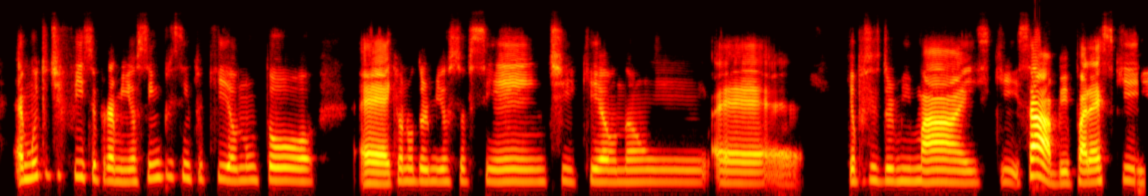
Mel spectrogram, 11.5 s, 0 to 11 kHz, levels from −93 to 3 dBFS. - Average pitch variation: No, narrow, 2.2 semitones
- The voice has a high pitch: No, medium, 170 Hz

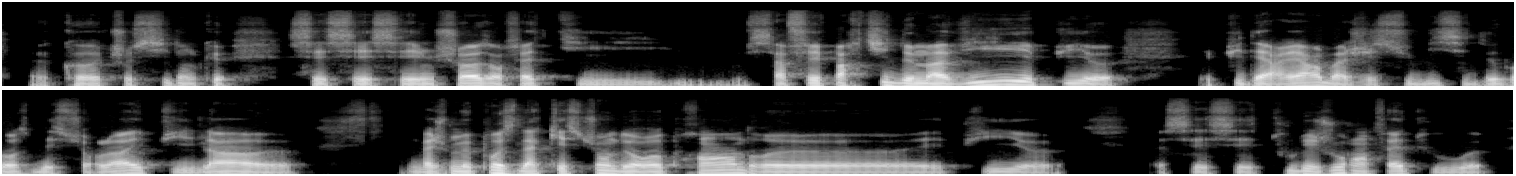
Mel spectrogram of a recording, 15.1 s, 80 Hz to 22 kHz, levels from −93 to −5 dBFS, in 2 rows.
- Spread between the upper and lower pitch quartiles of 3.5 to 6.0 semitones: No, average, 2.8 semitones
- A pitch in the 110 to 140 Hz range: No, very low, 85 Hz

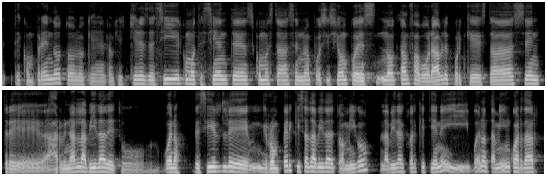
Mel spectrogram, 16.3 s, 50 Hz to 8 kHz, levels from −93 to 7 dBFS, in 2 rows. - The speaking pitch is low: Yes, low, 130 Hz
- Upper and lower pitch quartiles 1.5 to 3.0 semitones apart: Yes, narrow, 2.6 semitones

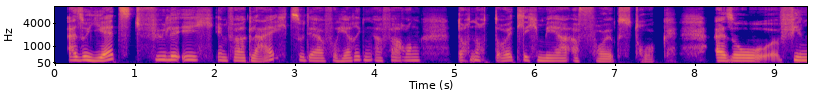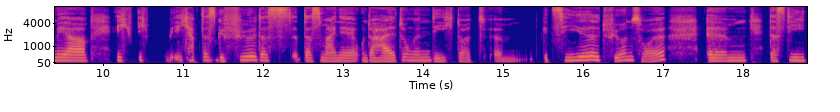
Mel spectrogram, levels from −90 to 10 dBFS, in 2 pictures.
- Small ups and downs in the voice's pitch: No, average, 3.3 semitones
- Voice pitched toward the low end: No, medium, 175 Hz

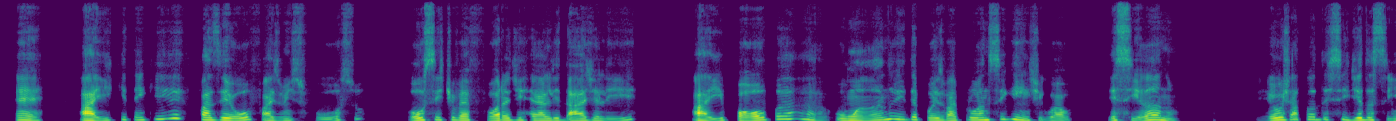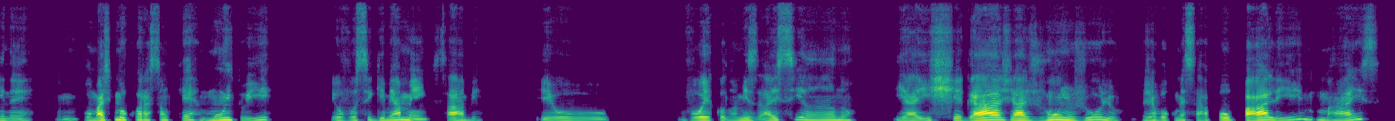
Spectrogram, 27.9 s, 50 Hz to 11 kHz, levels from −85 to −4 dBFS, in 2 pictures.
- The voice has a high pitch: No, medium, 170 Hz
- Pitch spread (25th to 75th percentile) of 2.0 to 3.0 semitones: No, average, 4.2 semitones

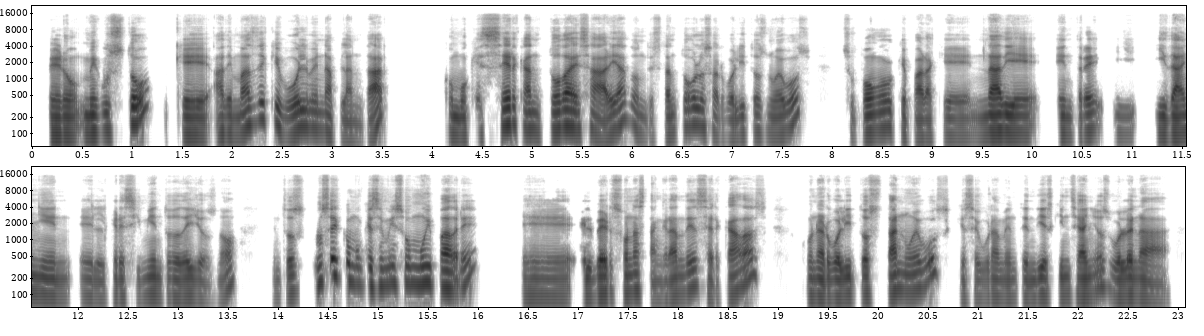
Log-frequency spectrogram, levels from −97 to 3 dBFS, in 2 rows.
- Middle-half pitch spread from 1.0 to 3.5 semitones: No, average, 4.1 semitones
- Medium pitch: No, low, 105 Hz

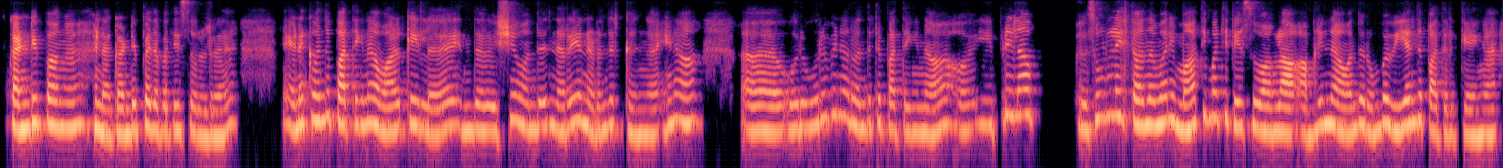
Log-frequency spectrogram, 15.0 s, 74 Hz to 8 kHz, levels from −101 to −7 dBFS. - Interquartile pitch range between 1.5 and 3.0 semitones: No, average, 3.7 semitones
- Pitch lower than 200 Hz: No, high, 225 Hz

